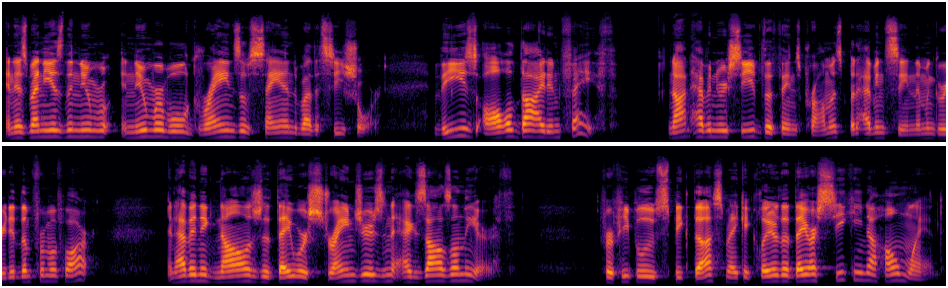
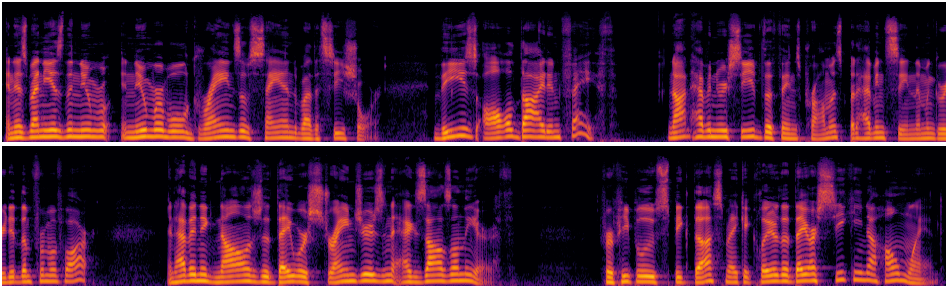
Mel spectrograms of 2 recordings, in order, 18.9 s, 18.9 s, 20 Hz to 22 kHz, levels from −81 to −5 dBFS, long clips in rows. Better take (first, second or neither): second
